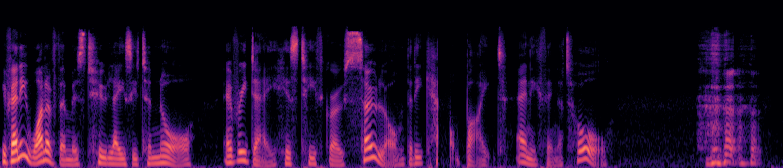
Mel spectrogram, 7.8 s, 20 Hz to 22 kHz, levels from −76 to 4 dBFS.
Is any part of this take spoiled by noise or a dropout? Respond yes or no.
yes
